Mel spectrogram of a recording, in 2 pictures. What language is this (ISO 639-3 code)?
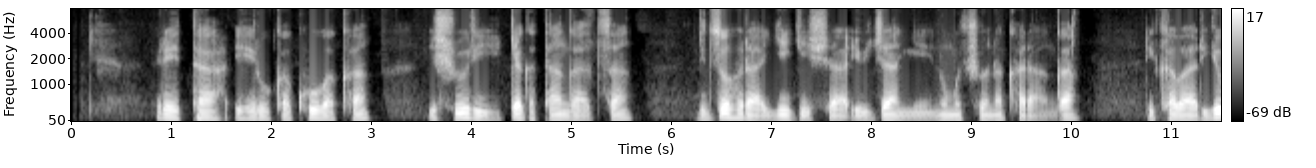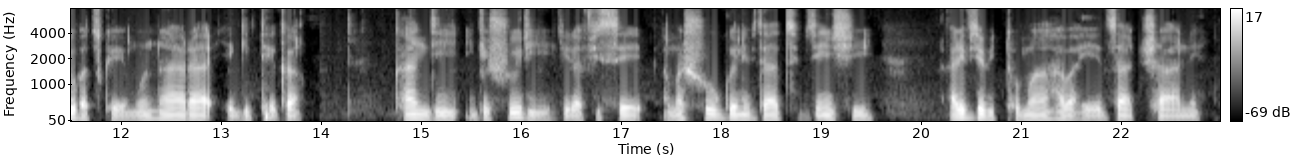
run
